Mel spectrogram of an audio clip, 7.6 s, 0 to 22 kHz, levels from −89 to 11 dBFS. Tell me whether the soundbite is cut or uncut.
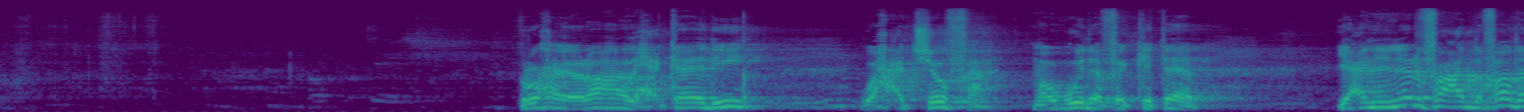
uncut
